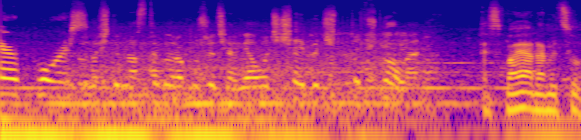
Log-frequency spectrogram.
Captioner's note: speaks different language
